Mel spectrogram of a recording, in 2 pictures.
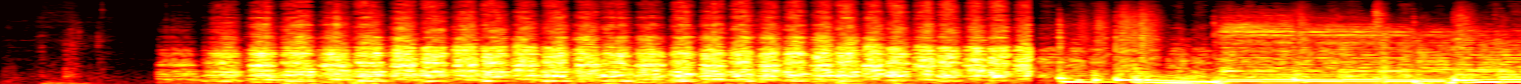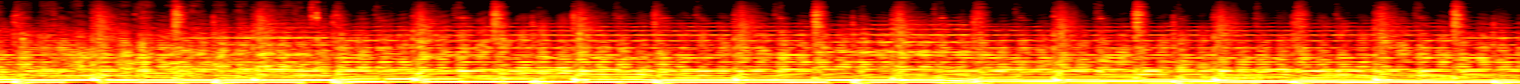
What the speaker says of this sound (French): avec une râpe à bois, on va venir rejoindre le trait qu'on a tracé sur le dessus avec le trait du côté du manche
